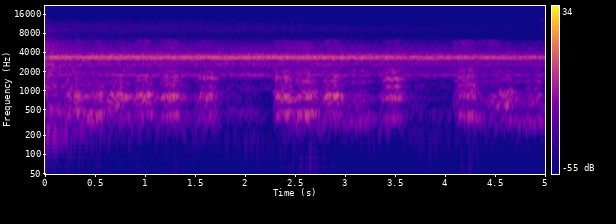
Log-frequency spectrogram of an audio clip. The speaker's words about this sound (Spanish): A lo lejos, un perro.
